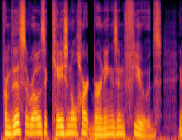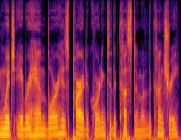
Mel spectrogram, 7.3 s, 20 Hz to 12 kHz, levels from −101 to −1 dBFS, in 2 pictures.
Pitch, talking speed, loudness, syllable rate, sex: 120 Hz, 175 wpm, -19 LUFS, 4.8 syllables/s, male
